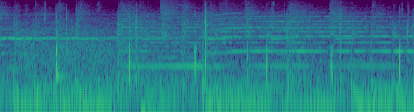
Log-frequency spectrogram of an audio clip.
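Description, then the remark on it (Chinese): Footsteps of high-heeled boots with sharp, hard clicks fall at a steady pace, about two per second, fairly close, over a constant humming tonal background. No one speaks. “有脚步声，看来他就在附近。”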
